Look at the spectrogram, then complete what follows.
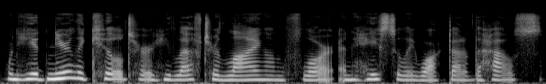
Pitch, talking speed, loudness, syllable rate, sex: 220 Hz, 220 wpm, -19 LUFS, 5.1 syllables/s, female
